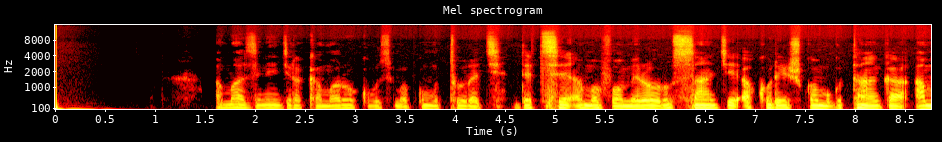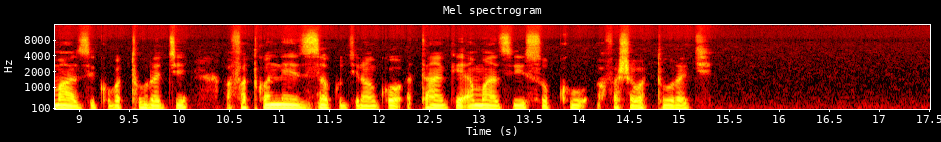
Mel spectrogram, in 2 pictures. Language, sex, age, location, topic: Kinyarwanda, male, 25-35, Kigali, health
